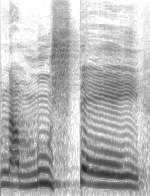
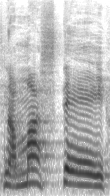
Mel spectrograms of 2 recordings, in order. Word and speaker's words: namaste: on like dude it's not namuste it's namaste who messes up namaste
